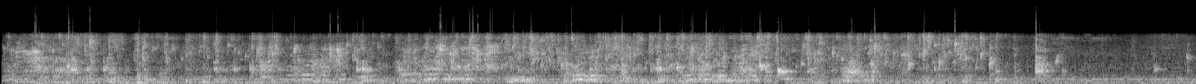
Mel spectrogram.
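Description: Pug puppy splashing and scrabbling in shallow bathwater, paws slapping the water and scratching on the tub, with many small clicks and knocks throughout.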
